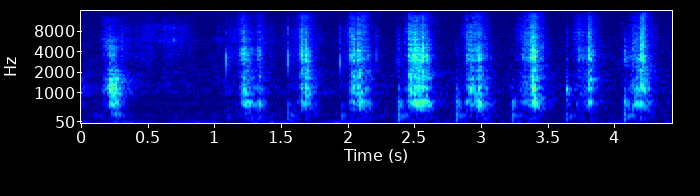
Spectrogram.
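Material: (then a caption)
Coated paper. A wooden stylus scratches a flat black-coated scratch-art card near its bottom edge while one hand steadies the card. About nine short, dry, raspy strokes come in a loose rhythm, each a bright scraping burst with a midrange edge. The strokes are quiet and close, with no ringing after each one.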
